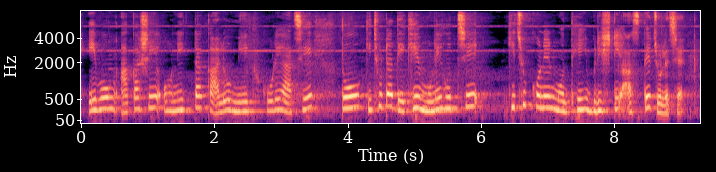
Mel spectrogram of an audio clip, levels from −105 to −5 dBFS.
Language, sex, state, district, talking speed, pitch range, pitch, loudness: Bengali, female, West Bengal, Jalpaiguri, 110 wpm, 225-300 Hz, 275 Hz, -20 LUFS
